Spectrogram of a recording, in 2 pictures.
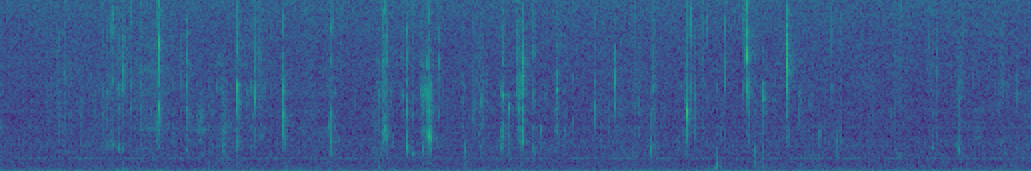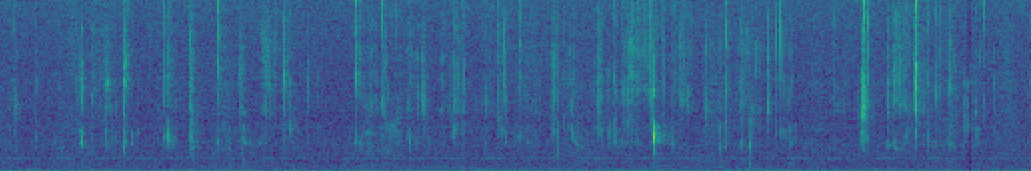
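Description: A child chewing soft green candy grass: faint mouth noises made of small wet clicks and smacks, with one sharper click about three-quarters of the way through.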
